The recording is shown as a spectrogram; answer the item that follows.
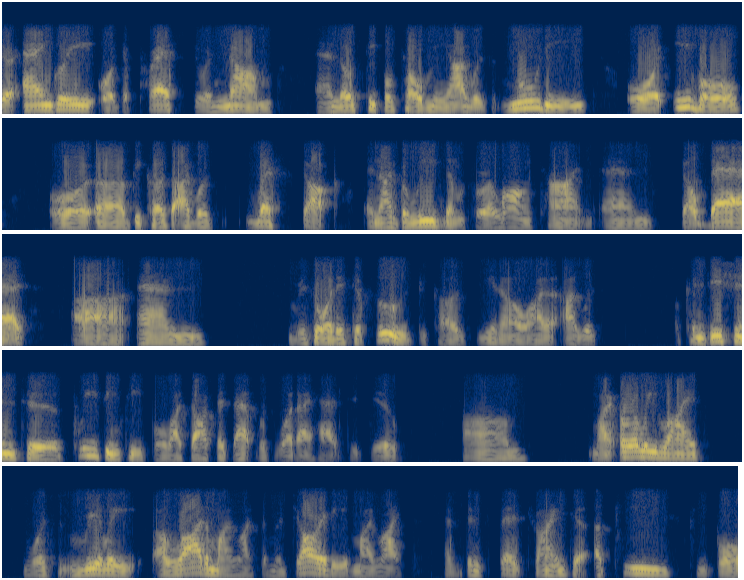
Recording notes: from the 100 Pounders Phone Meeting, 1/5/24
